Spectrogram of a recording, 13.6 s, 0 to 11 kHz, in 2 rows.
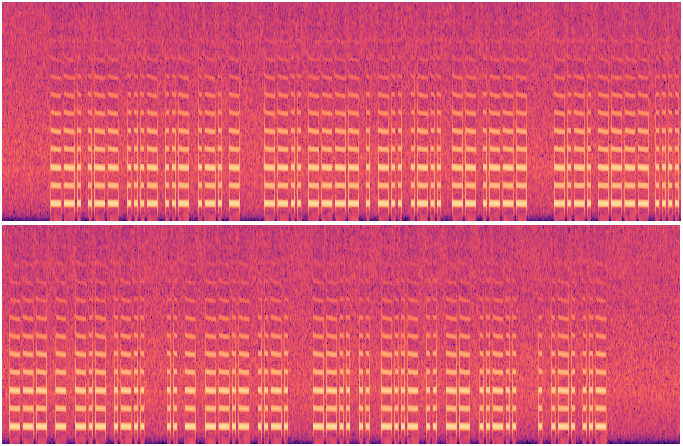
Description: Morse code (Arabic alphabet), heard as a keyed tone, hand-sent with a paddle, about 37 wpm, 900 Hz. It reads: غوضطرت ذشءدلمج ثشحختكل يتقف ذيصيمه ءرط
